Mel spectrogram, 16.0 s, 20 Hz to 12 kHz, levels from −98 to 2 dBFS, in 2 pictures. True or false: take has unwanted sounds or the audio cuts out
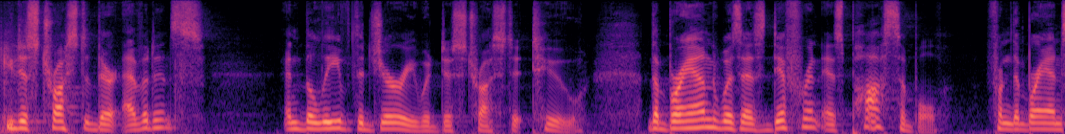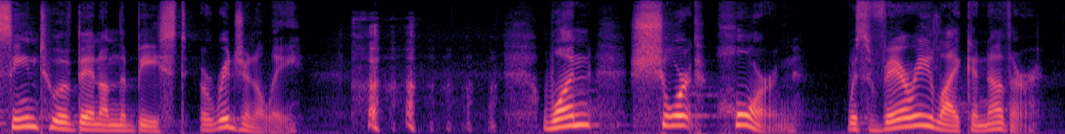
true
